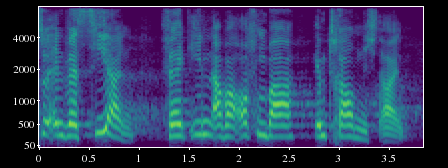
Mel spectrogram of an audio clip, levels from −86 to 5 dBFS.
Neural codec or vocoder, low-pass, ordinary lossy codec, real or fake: codec, 16 kHz, 4 kbps, X-Codec, HuBERT features, trained on balanced general audio; none; none; fake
